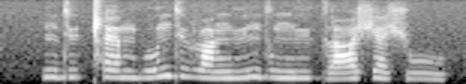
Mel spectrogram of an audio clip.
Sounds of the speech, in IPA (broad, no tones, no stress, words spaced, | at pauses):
ndyǁæ mbondyvɑ ŋyndu ŋy ɡlɑʃæ ʃu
